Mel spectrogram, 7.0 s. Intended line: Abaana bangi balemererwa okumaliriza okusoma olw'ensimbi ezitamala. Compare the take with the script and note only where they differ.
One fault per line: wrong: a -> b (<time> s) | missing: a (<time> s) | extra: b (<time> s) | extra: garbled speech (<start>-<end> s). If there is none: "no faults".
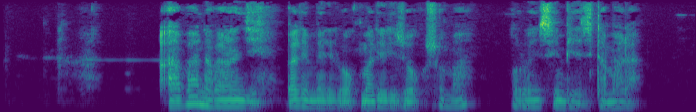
no faults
